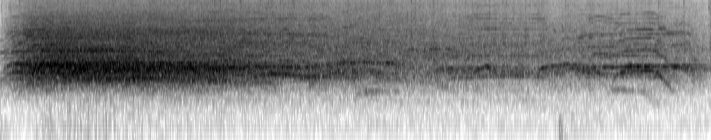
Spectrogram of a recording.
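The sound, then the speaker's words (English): A live audience cheers, claps and whoops in a loud, dense wash of crowd noise. It starts at full strength and gradually dies down. “Travis fucking waited until Justin's cheer died down”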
